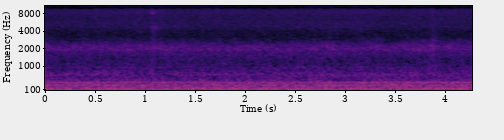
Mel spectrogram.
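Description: Steady low background rumble, strongest at the very bottom of the range, with nothing else standing out.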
